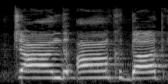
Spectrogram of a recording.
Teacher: next है हमारा चंद्र बिंदु बच्चों, जैसे कि चांद, आंख, दांत, इन सब पे लिख रहा है ना ये आपको चंद्र बिंदु, ये भी ना तो स्वर है ना व्यंजन है, और इसके उच्चारण में हमारे मुंह और नाक दोनों से आवाज बाहर निकलती है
